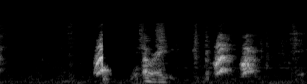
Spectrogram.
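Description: A dog barking on a television set, several short sharp barks in an irregular series with gaps between them, moderately loud. A person speaks briefly in the room.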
